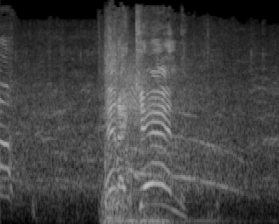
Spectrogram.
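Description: A body slams onto a ring mat with a heavy, booming thud.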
